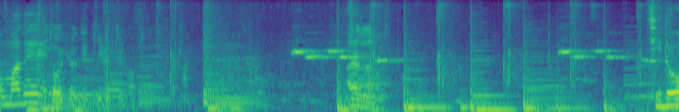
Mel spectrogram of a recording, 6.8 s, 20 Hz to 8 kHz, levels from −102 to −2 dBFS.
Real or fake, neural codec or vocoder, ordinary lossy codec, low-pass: real; none; none; none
